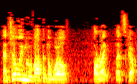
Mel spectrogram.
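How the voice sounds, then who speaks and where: A man acting the part of a gruff, skeptical, sarcastic escaped convict and armed robber in a drama. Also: medium pitch, big pitch swings, brisk, lightly acted. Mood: sardonic. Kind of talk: dramatic script performance.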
